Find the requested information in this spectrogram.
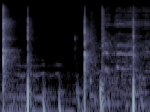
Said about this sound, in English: Maybe we should do another clap sync because I purposely thought we could do another one if I fucked that up, but we're not.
